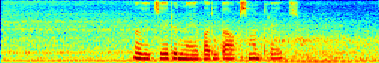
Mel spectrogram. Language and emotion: Russian, neutral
